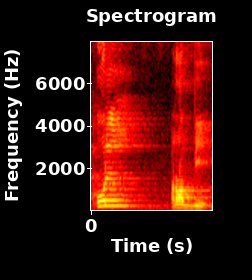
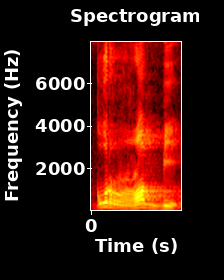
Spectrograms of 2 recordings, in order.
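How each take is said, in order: First: The L is pronounced clearly before the R. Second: The L merges into a doubled R sound. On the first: The speaker calls it wrong. "Lamnya tidak dibaca qul rabbi" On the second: The speaker calls it right. "Contohnya qurrabbi"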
